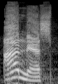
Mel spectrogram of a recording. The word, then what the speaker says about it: honest: honor okay an hour which is also in silent letter H that's why we say an honest person and not a honest person all right this question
